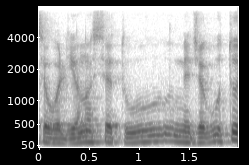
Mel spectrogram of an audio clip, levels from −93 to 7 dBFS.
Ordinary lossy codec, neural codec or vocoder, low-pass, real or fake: MP3, 64 kbps; none; 7.2 kHz; real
